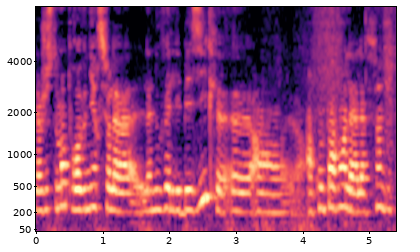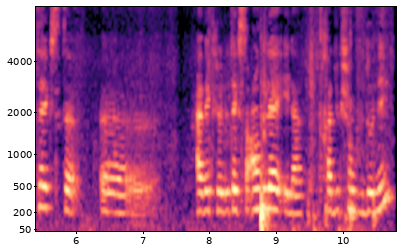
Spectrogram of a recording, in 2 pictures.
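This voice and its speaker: A woman's voice: a little high, fairly even intonation, moderate pace, mellow, slight background noise. A woman hosting a bookshop conversation, searching for words and trailing off mid-sentence. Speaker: bookseller host.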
